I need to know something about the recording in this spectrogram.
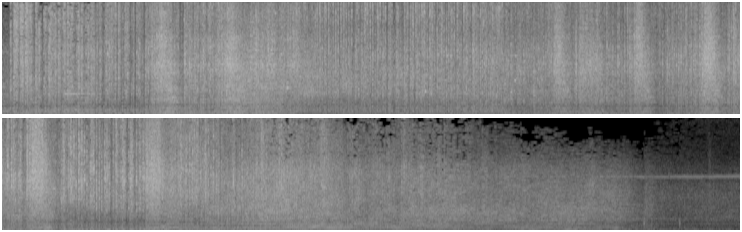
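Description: Drag-racing funny car engine running very loud and rough, with sharp repeated blips as the throttle is worked. It rises and falls in pitch a little past the middle, then fades as the car moves away near the end.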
